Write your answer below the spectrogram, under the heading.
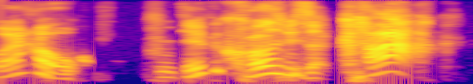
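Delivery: high, loud, blunt delivery. Retelling a companion's remark about a rock star: imitating a friend saying it loudly. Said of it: "says really loud".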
